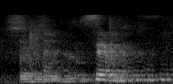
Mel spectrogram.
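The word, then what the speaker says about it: སེམས: Как это будет читаться? Сэм. Где корень? Почему? Огласовка. Это что это будет? Приписная. Са читается? Нет. Да, будет читаться, если была здесь? Нет, никогда не читается.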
